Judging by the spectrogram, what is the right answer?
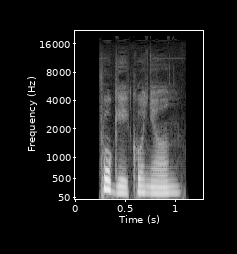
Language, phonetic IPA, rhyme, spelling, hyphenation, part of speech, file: Hungarian, [ˈfoɡeːkoɲɒn], -ɒn, fogékonyan, fo‧gé‧ko‧nyan, adverb, Hu-fogékonyan.ogg
- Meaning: susceptibly, responsively, perceptively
